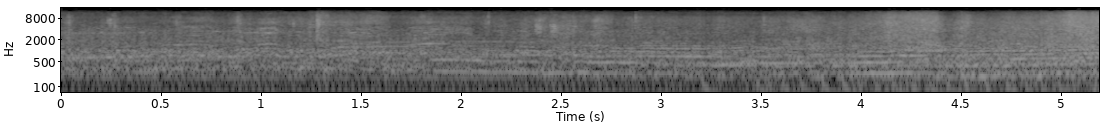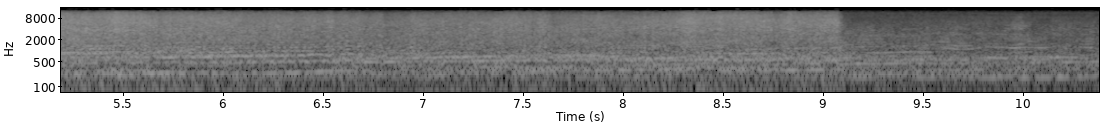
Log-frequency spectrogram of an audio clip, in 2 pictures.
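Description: Formula 1 race cars roar away from the start of a 1987 Grand Prix, a dense sustained engine howl that swells midway, with a commentator talking over it.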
